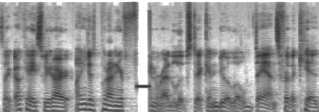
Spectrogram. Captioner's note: beep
